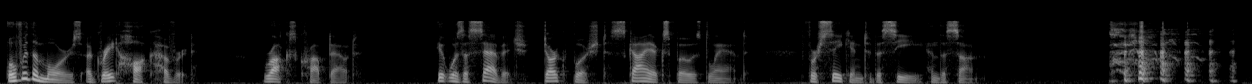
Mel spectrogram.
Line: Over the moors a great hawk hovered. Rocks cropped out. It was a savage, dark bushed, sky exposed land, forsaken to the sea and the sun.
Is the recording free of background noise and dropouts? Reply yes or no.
no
